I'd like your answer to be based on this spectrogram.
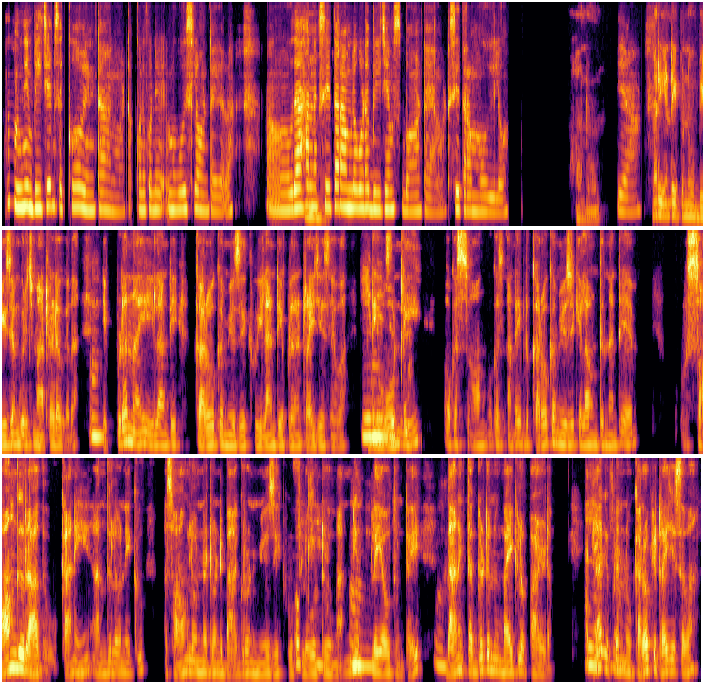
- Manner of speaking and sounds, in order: in English: "బిజిఎమ్స్"; in English: "మూవీస్‌లో"; in English: "బిజిఎమ్స్"; in English: "మూవీలో"; tapping; other background noise; in English: "బిజిఎమ్"; in English: "కరోకా మ్యూజిక్"; in English: "ట్రై"; in English: "మ్యూజిక్?"; in English: "ఓన్లీ"; in English: "సాంగ్"; in English: "కరోకా మ్యూజిక్"; in English: "సాంగ్"; in English: "సాంగ్‌లో"; in English: "బ్యాక్‌గ్రౌండ్ మ్యూజిక్, ఫ్లూట్"; in English: "ప్లే"; in English: "మైక్‌లో"; in English: "కరోకే ట్రై"
- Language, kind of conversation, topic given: Telugu, podcast, పాటల్లో మాటలూ మెలోడి—ఈ రెండింటిలో మీ హృదయాన్ని ఎక్కువగా తాకేది ఏది?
